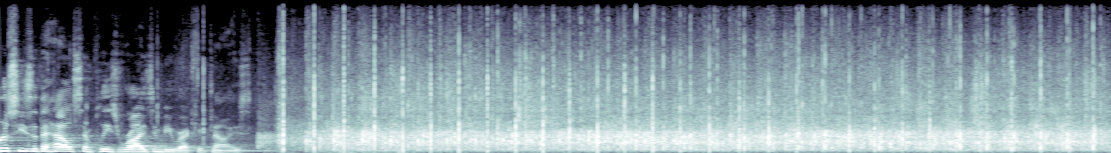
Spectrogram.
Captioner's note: applause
